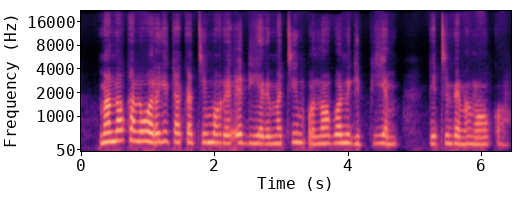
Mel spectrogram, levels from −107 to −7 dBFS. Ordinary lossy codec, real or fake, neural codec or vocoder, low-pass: none; fake; codec, 44.1 kHz, 2.6 kbps, DAC; none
